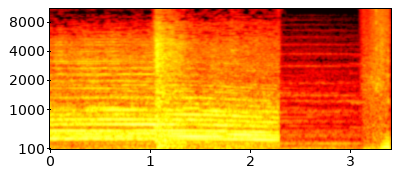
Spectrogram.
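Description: A train sounds a loud, sustained horn at a rail crossing, one long chord followed by a second blast, then cuts off to rumbling rail noise before another burst of horn.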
